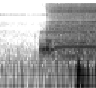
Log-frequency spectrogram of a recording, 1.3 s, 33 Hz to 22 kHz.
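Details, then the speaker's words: Repaired 1/2 hp water pump with replaced burnt coil (Truper coil, mixed brands), tested dry before painting; starts and settles into clean steady hum, no grinding or rattle; runs free and smooth, normal. "vamos a encenderla para que todo el sonido como tiene ella libro un sonido libre y bien suave"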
